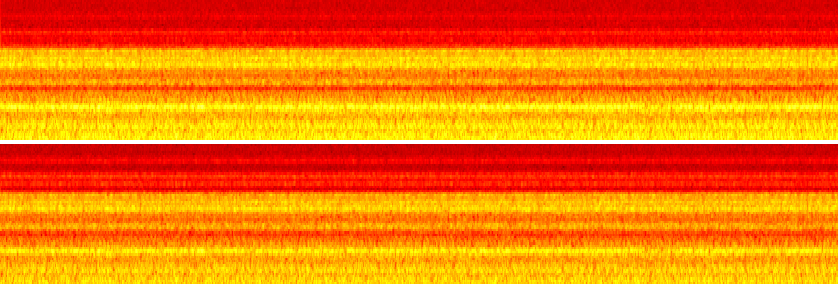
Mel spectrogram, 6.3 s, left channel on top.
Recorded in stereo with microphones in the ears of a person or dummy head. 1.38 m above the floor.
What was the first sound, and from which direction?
An engine running, 10° right (ahead or behind).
